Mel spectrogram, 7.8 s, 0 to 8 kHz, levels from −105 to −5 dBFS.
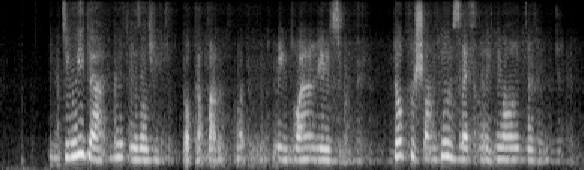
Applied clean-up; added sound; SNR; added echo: neural mask model DeepFilterNet 3.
